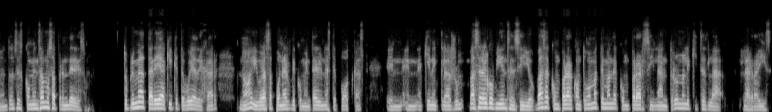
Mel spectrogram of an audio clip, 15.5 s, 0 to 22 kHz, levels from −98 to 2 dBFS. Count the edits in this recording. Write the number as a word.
one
